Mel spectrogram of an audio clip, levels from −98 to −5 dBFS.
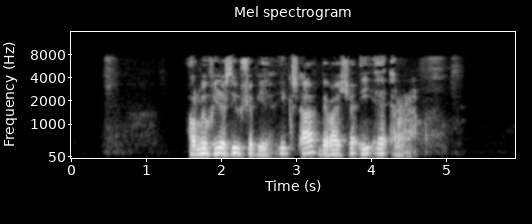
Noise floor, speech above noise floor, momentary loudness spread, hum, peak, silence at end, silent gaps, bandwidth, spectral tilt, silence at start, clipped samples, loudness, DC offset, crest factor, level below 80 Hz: -89 dBFS; 71 dB; 11 LU; none; -2 dBFS; 1.3 s; none; 8 kHz; -6 dB/octave; 1.55 s; under 0.1%; -18 LUFS; under 0.1%; 18 dB; -54 dBFS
